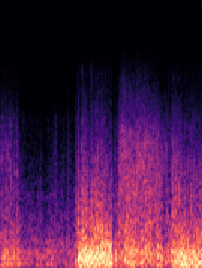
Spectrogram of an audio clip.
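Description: A man speaks urgently into a radio microphone.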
